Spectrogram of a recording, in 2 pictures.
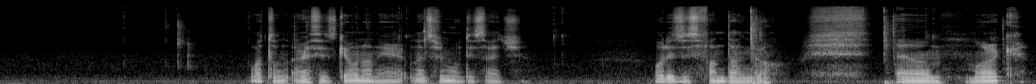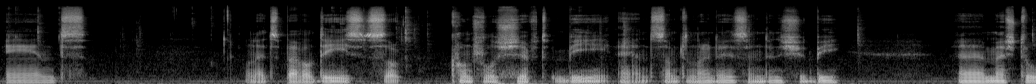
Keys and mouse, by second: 1.1-1.6 middle drag, 1.7 /, 2.4 middle drag, 2.9 Tab, 3.5 middle click, 3.9 click, 4.2 x, 7.3 a, 8.8 q, 9.9 Tab, 10.4 click, 10.9 shift+click, 12.1 ctrl+b, 14.3 ctrl+shift+b, 16.2 Tab, 16.6 /, 17.6 q.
